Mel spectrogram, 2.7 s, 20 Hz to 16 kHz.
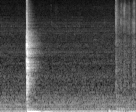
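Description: A go stone is placed on a wooden go board, making one sharp, bright click with a clear tone around 1.6 kHz that fades within about a quarter second. A faint, soft bright rustle follows near the end over low background noise.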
